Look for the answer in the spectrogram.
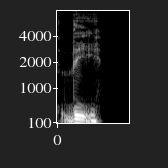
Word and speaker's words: ye: Actually, I learned yesterday that ye in Middle English meant thee, and it was actually pronounced thee.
